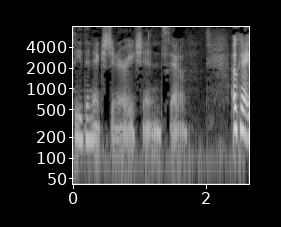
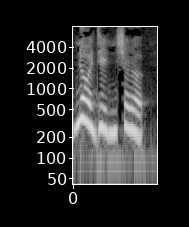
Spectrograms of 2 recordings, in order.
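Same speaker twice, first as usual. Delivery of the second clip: louder, slightly raised mock protest; retold denial; 3 semitones higher, 5 dB louder than usual. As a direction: imitate his defensive comeback. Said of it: "And he was like".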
